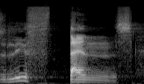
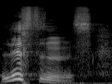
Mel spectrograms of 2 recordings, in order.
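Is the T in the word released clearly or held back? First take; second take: clear; held back. First: The T sound is released clearly. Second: The T sound is held back, not released. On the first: The speaker calls it wrong. "a letra T você não diz listens" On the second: The speaker calls it right. "e sim listens. Ele é um T é, para dentro"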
